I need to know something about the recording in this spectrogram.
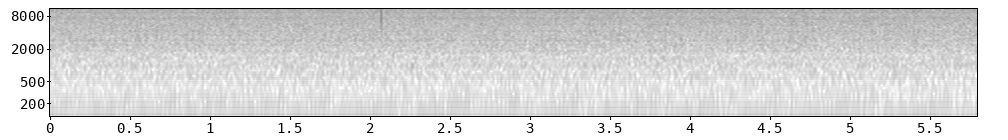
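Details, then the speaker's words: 2003 Honda City i-DSI after replacing the belt tensioner pulley bearing, torqued to 44 Nm, engine idling with A/C compressor on: smooth, even idle, belt not flapping, no noise; previously noisy whenever the A/C compressor ran. "ครับนิ่งสายพานก็ไม่เต้นมากนะครับกำลังใช้ได้นะครับเมื่อเปิดคอมแอร์แล้วก็นิ่งครับเงียบ"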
